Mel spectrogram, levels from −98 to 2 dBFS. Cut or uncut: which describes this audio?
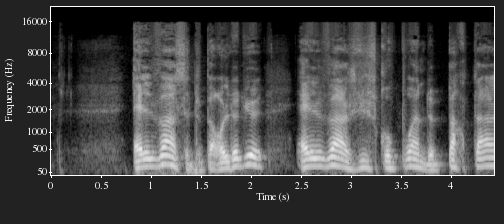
uncut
